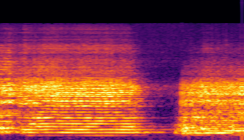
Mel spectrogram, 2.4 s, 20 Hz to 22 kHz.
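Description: Two long, steady horn-like chords on the 1960s TV drama's soundtrack. The first breaks off about a second and a half in, and the second starts just before the end.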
